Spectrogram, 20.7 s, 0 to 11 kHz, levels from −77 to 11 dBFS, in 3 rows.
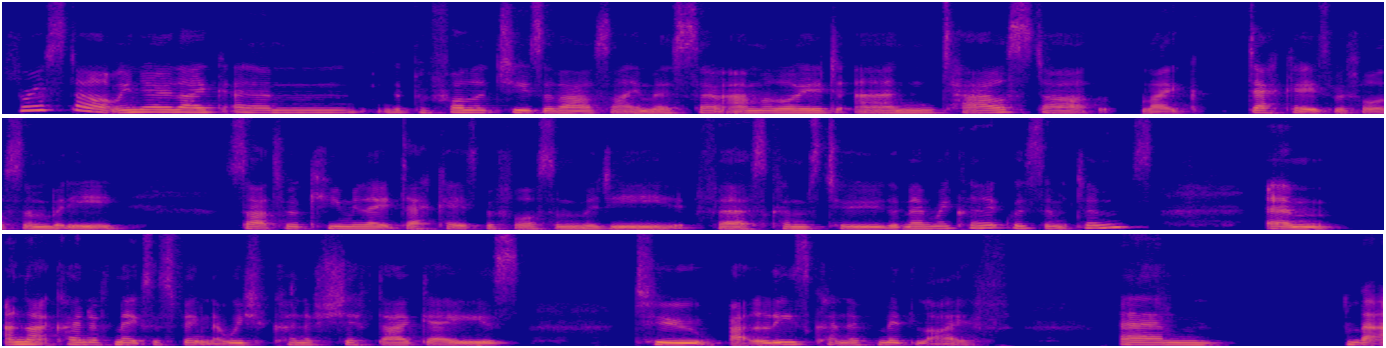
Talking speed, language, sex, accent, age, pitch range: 170 wpm, English, female, British, 20-39, 180-215 Hz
